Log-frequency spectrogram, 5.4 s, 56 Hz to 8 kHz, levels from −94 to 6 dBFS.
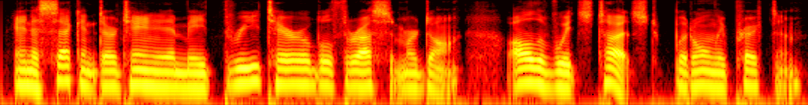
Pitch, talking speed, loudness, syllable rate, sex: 140 Hz, 210 wpm, -18 LUFS, 5.8 syllables/s, male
